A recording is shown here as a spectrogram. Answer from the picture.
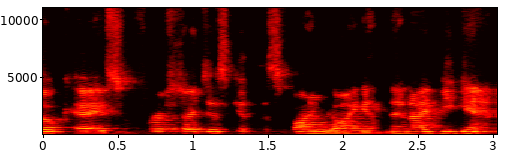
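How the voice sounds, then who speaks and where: A high-pitched man talks at a moderate pace through noticeable background noise. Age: 60s. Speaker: breathing and wellness instructor. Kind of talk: seminar talk with Q&A. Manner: animated.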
